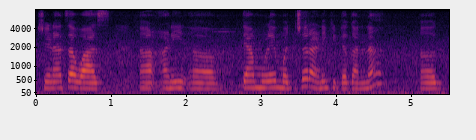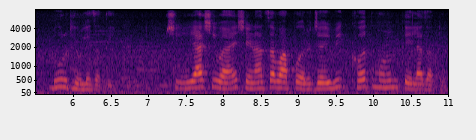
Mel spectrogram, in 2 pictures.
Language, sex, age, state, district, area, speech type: Marathi, female, 45-60, Maharashtra, Thane, rural, spontaneous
